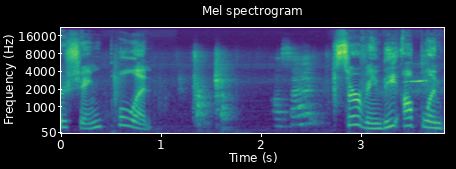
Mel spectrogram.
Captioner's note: knock-knock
